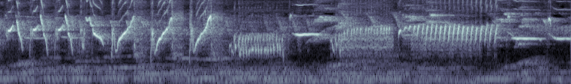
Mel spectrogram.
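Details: A female canary gives a fast run of high, sweeping whistled notes, then shifts into buzzy, rolling trills; nothing else is heard.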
